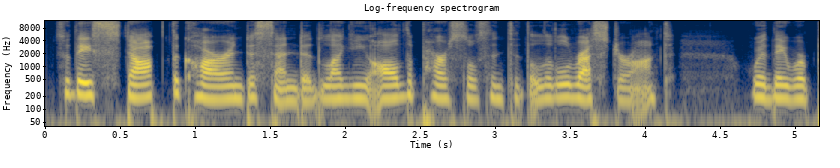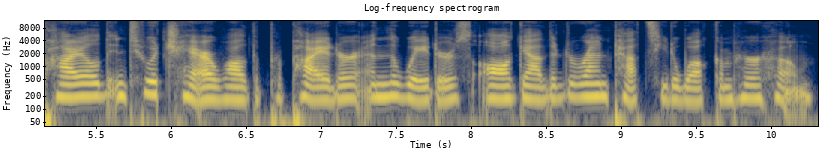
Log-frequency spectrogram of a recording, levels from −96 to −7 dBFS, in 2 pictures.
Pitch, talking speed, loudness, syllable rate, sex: 180 Hz, 210 wpm, -20 LUFS, 6.1 syllables/s, female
